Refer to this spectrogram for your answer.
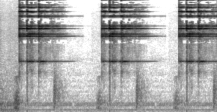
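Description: A ceremonial bell is struck three times to open the Fuchsen-Kreuzkneipe of the women's student association Nausikaa zu Heidelberg and ADV Olympia Tübingen, at steady, evenly spaced intervals, each bright metallic ring sounding loud before decaying into a brief silence. No voices are heard.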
